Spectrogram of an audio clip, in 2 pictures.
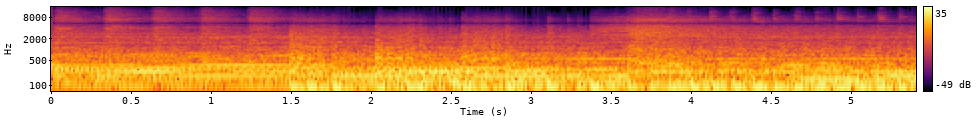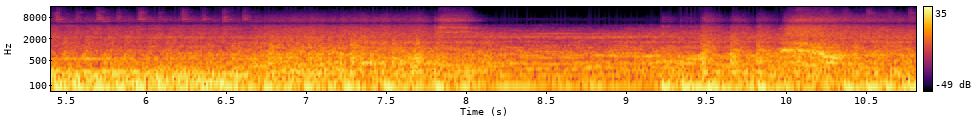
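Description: Death metal band playing live: distorted electric guitars and bass over a drum kit with cymbals. The drums and cymbals drop out for about a second around 8 seconds in, then the full band comes back in.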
